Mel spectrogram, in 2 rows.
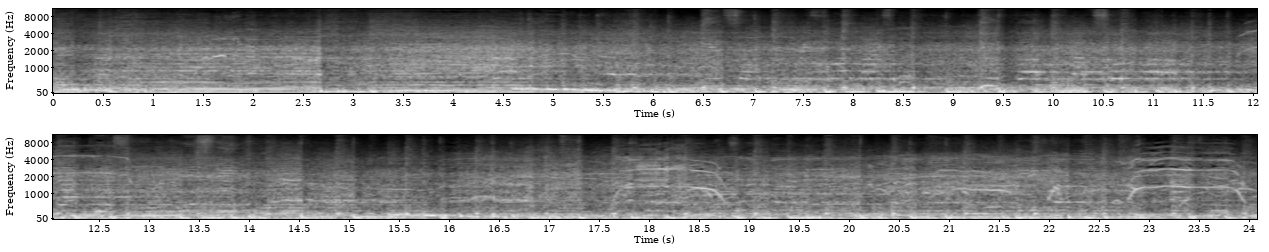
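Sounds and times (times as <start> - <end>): fans yelling and whooping: 0.0 - 24.0
pop-rock band live: 0.0 - 24.0.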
